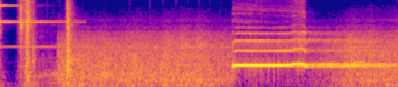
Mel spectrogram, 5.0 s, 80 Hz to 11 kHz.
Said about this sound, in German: Und jetzt sitzen wir im Zug nach Hamburg. Ja, und zwar in einem ganz besonderen Zug. Wir sind nämlich eingeladen worden zu einer Probefahrt. Ja, am 19. Dezember 1932, das ist das Datum.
